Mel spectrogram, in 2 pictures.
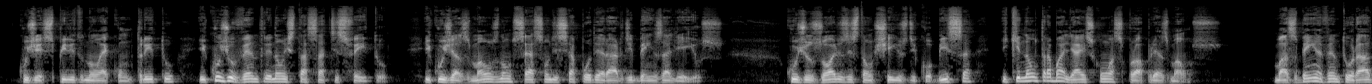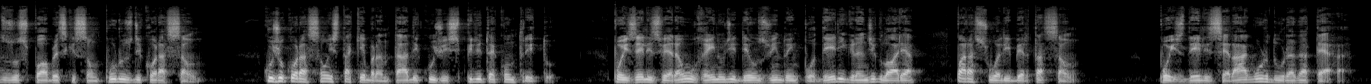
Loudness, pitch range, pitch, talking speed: -19 LUFS, 100-125 Hz, 110 Hz, 170 wpm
